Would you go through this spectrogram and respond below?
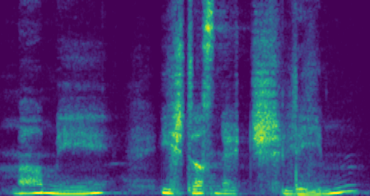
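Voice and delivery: put-on soft, slow child's question; timid question. A narrator's reading. Christoph asks Mami whether it is bad, timidly. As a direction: ask it small and unsure.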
